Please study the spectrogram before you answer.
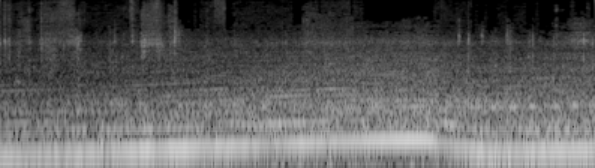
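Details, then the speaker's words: Front-wheel-drive car that is also burning oil in all cylinders, heard while driving: a deep, steady roar under the road noise that grows with speed, from both worn front wheel bearings. "as well at lowe's that means the front wheel bearings are going out too this is a front-wheel drive car pretty expensive job now as i drive it around i can tell both front wheel bearings are worn"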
